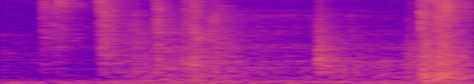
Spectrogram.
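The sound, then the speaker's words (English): A door opening: a run of short scraping, sliding bursts at moderate loudness, the last one strongest, with no voices. “Door open.”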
